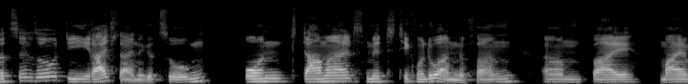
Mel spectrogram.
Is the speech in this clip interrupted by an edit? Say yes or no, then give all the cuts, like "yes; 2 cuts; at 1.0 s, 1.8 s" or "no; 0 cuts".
yes; 2 cuts; at 2.2 s, 5.3 s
